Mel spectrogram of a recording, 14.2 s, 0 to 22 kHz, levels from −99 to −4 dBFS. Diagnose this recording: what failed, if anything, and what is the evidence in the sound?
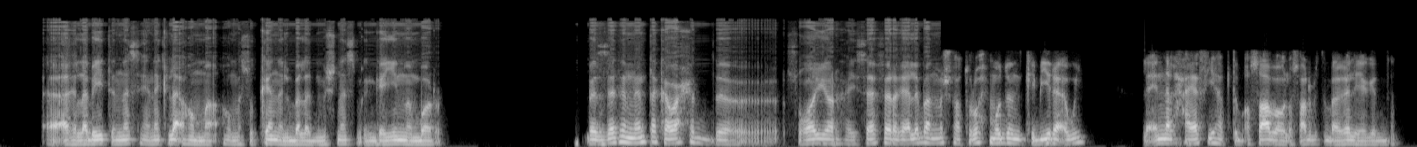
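The failure is imaging from sample-and-hold upsampling, in the rate-conversion stage. From 0.0 to 9.4 s the speech carries a bright, metallic fizz that rises and falls with its level. It sits about 20 dB below the speech. The lowest copy lies between 5.5 and 11 kHz and moves opposite to the pitch. The audio was raised from 11 kHz to 48 kHz by repeating each sample, with no smoothing filter. Mirrored spectra therefore sit around each multiple of 11 kHz.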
